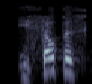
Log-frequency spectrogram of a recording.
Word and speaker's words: Esopus: Even people who grew up near it sometimes mispronounce it, but it's Esopus Creek in the Catskill.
